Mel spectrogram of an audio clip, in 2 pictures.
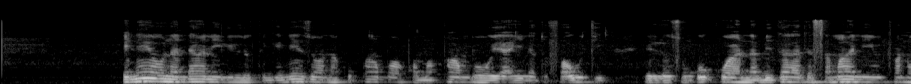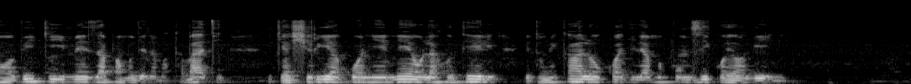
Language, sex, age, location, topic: Swahili, male, 25-35, Dar es Salaam, finance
